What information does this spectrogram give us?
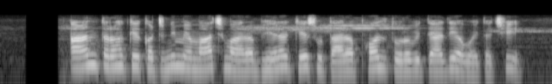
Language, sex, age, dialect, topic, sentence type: Maithili, female, 60-100, Southern/Standard, agriculture, statement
